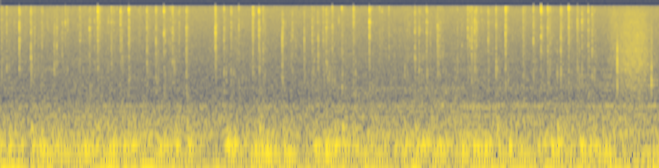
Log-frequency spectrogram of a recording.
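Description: Typing on a computer keyboard: quick, irregular keystroke clicks throughout, over a low steady hum.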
